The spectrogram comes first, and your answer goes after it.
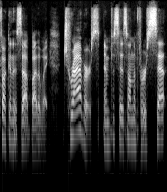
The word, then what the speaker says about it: Traverse: week caught my ear you did get a correction on Traverse is that what we came up with emphasis I think it's Travers Travers I'm the one that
